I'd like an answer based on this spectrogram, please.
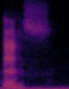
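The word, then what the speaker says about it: اَشْ: It's simply ash, as in the English word ashes.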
